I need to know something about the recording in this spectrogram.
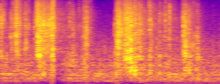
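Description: Panini Prizm basketball cards being handled and shuffled by hand: crisp rustling and clicking in two bursts, the second starting about a second in.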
